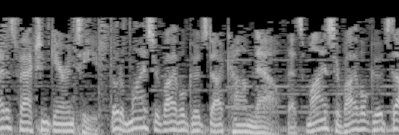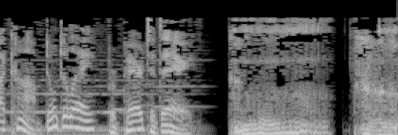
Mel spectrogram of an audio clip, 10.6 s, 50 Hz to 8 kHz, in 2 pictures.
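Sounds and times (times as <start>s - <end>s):
speech: 0.0s - 9.2s
loud snoring: 8.4s - 10.6s.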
